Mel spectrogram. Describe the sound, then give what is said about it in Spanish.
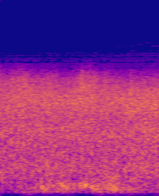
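Heavy rain pours down in a dense, steady hiss that fills the whole stretch, loud with no pauses or voices, falling in woodland among trees and ferns. “Bajo una espesa lluvia y con un paraguas en la mano, el magistral se abre paso entre árboles y helechos, seguido por don Víctor.”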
